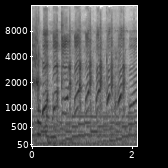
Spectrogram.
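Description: A woman giggling in a quick, even run of short high bursts, about seven a second, over background music.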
